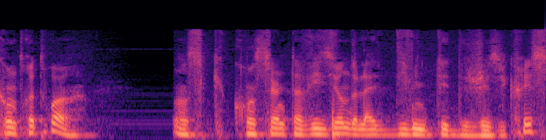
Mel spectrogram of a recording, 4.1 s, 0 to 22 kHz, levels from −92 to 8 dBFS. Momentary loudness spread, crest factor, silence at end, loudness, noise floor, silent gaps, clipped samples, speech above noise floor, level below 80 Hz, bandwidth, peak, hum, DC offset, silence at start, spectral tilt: 7 LU; 16 dB; 0 s; -19 LUFS; -58 dBFS; none; under 0.1%; 41 dB; -44 dBFS; 10.5 kHz; -2 dBFS; none; under 0.1%; 0 s; -7 dB/octave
